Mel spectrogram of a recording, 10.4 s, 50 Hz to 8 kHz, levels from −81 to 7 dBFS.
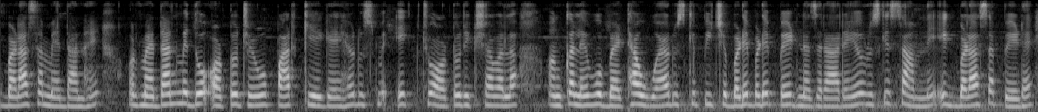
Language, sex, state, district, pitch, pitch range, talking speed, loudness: Hindi, female, Andhra Pradesh, Guntur, 255 Hz, 235-270 Hz, 275 wpm, -20 LUFS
